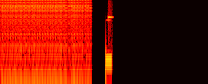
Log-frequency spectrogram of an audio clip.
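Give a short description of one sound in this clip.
A short electronic chime sounds once.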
